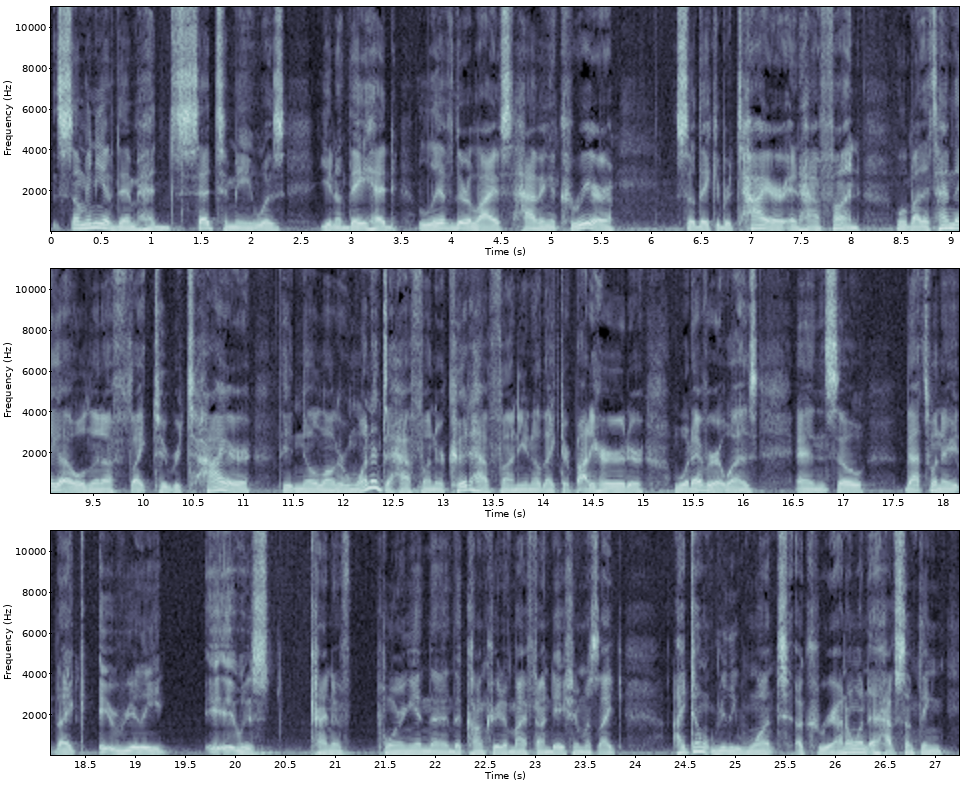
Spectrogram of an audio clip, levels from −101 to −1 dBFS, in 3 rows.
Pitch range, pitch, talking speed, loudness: 105-135 Hz, 120 Hz, 205 wpm, -21 LUFS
